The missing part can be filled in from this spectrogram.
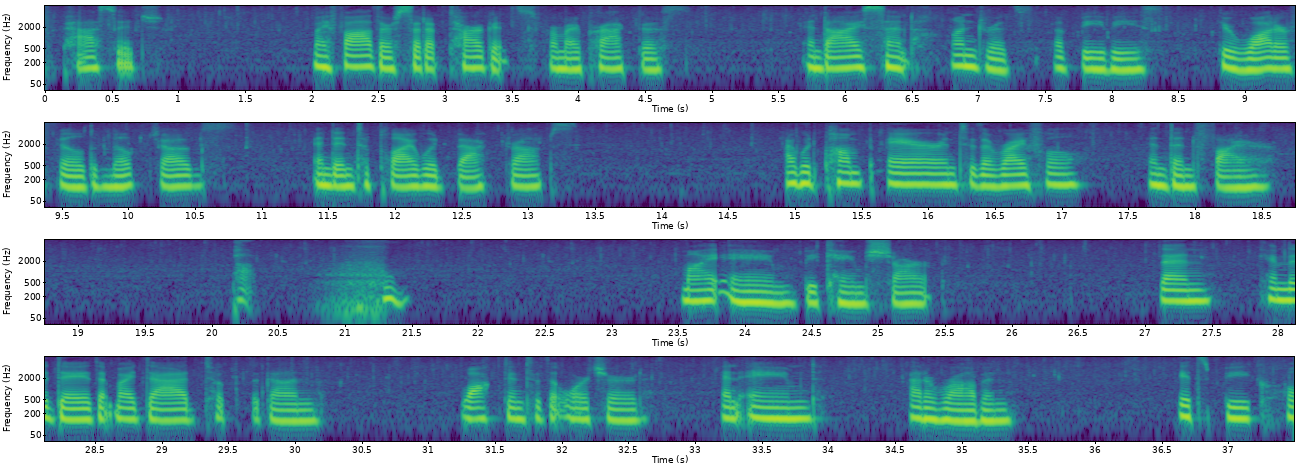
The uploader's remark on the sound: Outdoor audio recorded at Rocky Mountain National Park, Colorado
